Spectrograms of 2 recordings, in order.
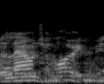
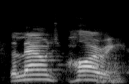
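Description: First: Said in the usual way. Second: "lounge hiring" said slowly, each syllable drawn out and stressed; slow careful pronunciation. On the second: Shown as a demonstration. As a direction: spell out "lounge hiring" slowly and clearly, louder. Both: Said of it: "L O O".

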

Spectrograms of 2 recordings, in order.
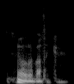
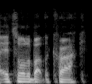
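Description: First: "It's all about the crack" said much softer and lower, under the breath; quiet repeat. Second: Said in the usual way. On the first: Shown as a demonstration. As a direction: mutter it back to yourself. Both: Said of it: "it's about crack wrong".

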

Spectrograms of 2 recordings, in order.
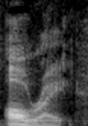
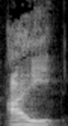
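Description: First: Said in the usual way. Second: "aight", all right squeezed into one drawn-out slide; stretched slang pronunciation. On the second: Shown as a demonstration. Host demonstrates nineties slang, stretched "aight". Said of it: "stretching it out to".

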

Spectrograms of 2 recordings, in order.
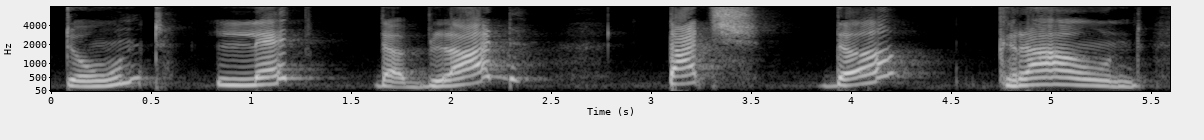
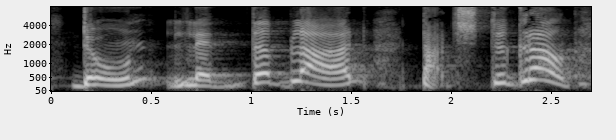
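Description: First: Every word spaced out with pauses, blood lifted; slow deliberate warning. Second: Said in the usual way. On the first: Shown as a demonstration. Storyteller teaching children the trick, slow and paused. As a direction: tell the children the rule slowly, pausing between phrases. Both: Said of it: "so the trick is".

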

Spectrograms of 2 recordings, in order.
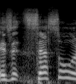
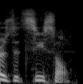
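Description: First: "Cecil" said as "SESS-ul"; first syllable of "Cecil" rhymes with "mess"; short-e pronunciation. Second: "Cecil" said as "SEE-sul"; first syllable of "Cecil" rhymes with "tree"; long-e pronunciation. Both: Shown as a demonstration. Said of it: "It's Cecil".

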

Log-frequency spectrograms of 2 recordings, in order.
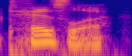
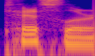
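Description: First: "Tesla" with a z, TEZ-la; z pronunciation. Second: "Tesla" with an s, TESS-la; s pronunciation. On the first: Retold or imitated. Host quotes a former guest's way, "Tesla" as TEZ-la. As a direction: say "Tesla" with a buzzing z. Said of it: "Jason Cartwright was calling". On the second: Shown as a demonstration. Host shows their old habit, "Tesla" as TESS-la. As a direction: say "Tesla" with an unvoiced s sound. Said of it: "I always called it".

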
